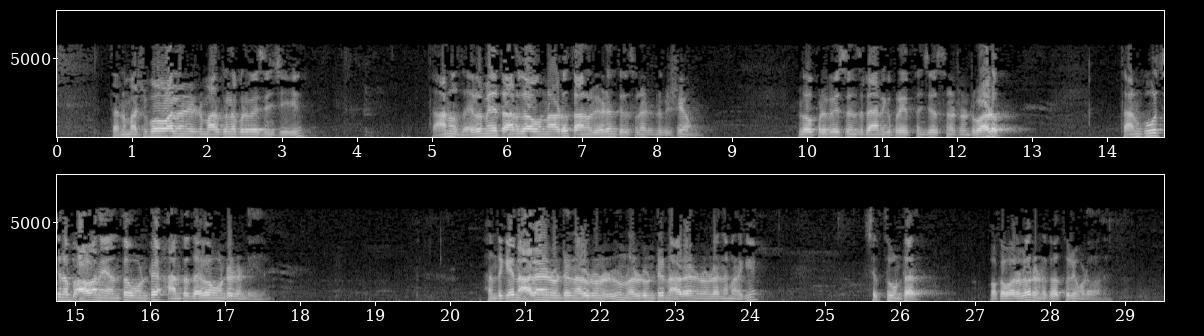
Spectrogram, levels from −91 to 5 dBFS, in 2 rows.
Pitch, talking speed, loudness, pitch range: 140 Hz, 85 wpm, -17 LUFS, 130-150 Hz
